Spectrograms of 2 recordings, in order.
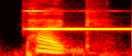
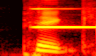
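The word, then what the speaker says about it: pyg: l'époque on le prononce Pag et puis la langue évolue et la prononciation de ce mot avec au 18e siècle l'argile se prononce pig comme le cochon P i g ce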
